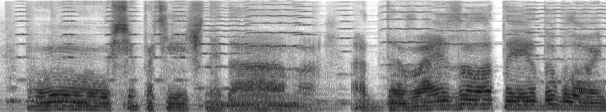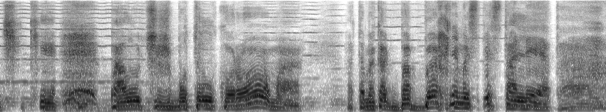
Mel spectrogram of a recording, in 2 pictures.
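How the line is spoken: Hoarse pirates. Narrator (Russian): Захрипели пираты

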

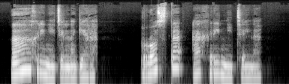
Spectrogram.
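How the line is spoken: Drawled. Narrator (Russian): протянул

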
